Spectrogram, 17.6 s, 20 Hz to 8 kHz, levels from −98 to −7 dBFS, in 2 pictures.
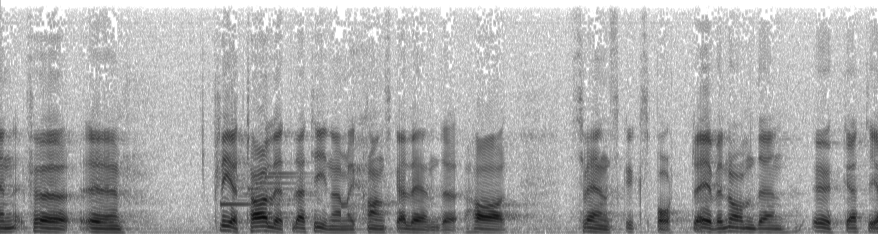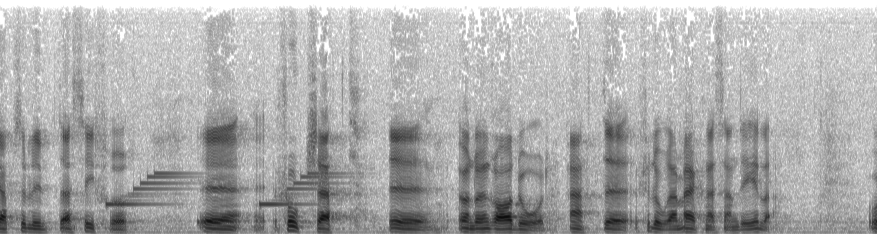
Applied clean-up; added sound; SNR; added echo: none; Ringtone / Chime; 15 dB; none.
